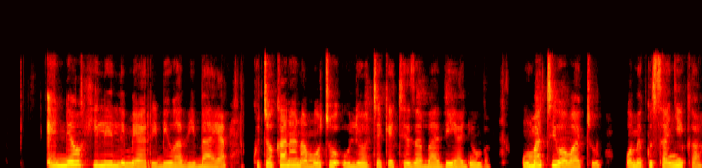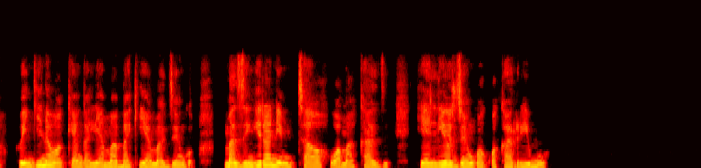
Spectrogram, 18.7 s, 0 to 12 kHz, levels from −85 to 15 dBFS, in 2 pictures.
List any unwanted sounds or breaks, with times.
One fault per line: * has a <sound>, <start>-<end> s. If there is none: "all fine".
all fine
